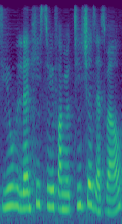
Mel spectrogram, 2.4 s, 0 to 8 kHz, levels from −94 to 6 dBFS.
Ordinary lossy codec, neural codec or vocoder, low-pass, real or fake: none; codec, 16 kHz, about 1 kbps, DyCAST, with the encoder's durations; 7.2 kHz; fake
